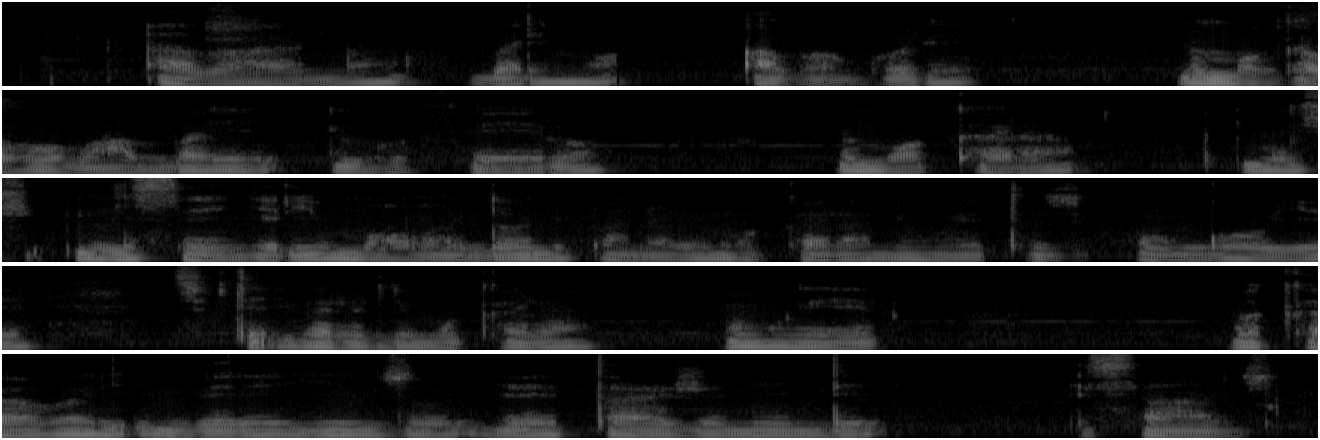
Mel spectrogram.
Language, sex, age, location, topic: Kinyarwanda, male, 50+, Kigali, finance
